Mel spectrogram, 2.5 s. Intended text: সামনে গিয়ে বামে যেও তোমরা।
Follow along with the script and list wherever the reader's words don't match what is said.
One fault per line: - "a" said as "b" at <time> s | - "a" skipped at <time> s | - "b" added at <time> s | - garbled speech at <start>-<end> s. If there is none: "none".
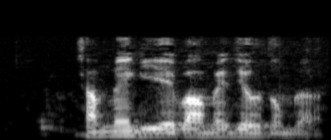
none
